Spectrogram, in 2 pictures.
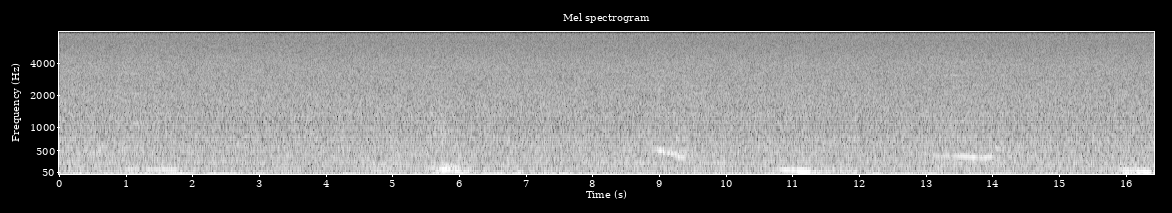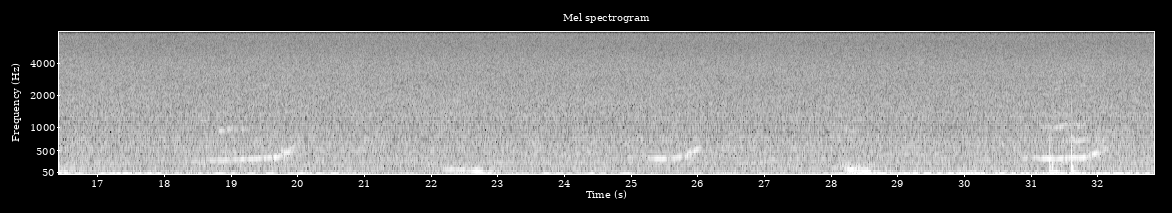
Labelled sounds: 31.1	31.6	humpback whale, 0.93 to 1.1 kHz

